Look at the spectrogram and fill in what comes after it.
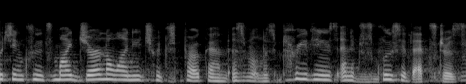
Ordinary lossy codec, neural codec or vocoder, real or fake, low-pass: MP3, 64 kbps; autoencoder, 22.05 kHz, a latent of 192 numbers a frame, VITS, trained on one speaker; fake; 7.2 kHz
